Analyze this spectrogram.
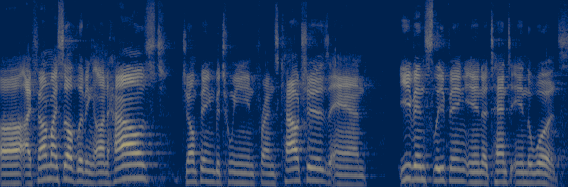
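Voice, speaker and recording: A man with an American accent and a fairly high pitch speaks at a fairly slow pace in a bright, sharp tone, with audible room echo. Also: ordinary pitch variation. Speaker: graduating student speaker. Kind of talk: commencement speech. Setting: stage with audience.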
